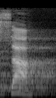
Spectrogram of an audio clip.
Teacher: زا کے حرف کے اندر سیٹی ہے، اس کی آواز ہوتی ہے جیسے شہد کی مکھی کا ساؤنڈ ہوتا ہے، جیسے اس کی آواز ہوتی ہے زا۔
